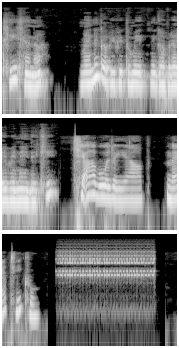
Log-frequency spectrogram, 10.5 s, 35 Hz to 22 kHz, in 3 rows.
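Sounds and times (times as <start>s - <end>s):
speech: 0.1s - 1.0s, 1.6s - 7.8s
mobile phone electronic ringtone: 8.1s - 10.2s.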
